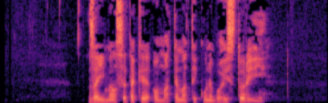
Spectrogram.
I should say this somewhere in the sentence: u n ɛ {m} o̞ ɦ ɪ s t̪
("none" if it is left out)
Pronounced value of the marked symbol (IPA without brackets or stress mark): b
